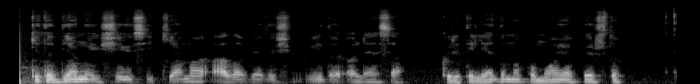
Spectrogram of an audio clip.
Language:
Lithuanian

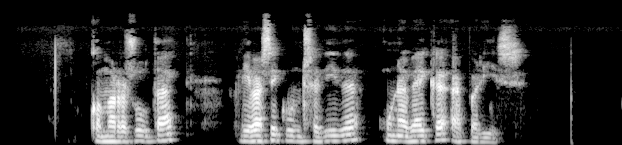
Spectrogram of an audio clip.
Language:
Catalan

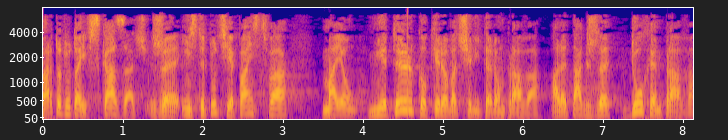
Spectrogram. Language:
Polish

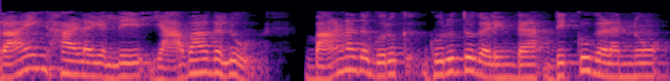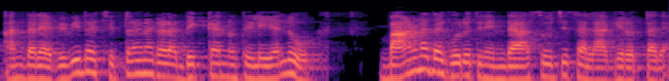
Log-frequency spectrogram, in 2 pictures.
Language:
Kannada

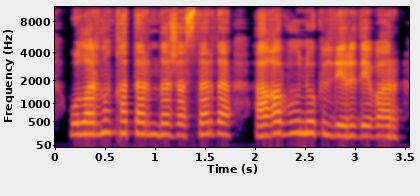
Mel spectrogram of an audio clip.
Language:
Kazakh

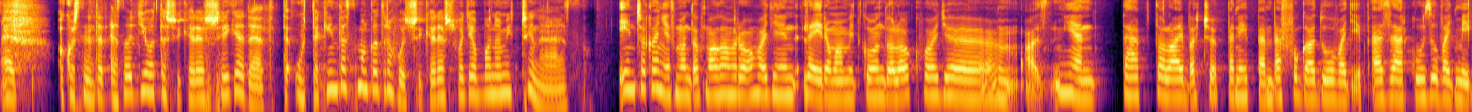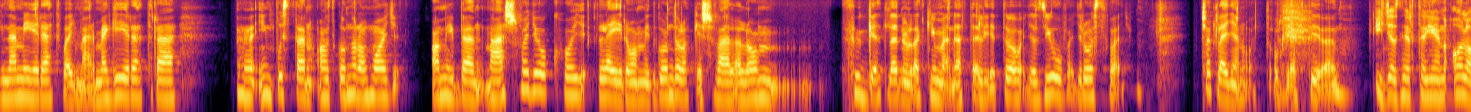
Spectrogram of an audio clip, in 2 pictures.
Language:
Hungarian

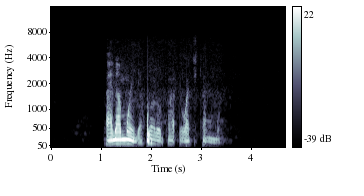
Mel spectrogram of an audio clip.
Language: Ganda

